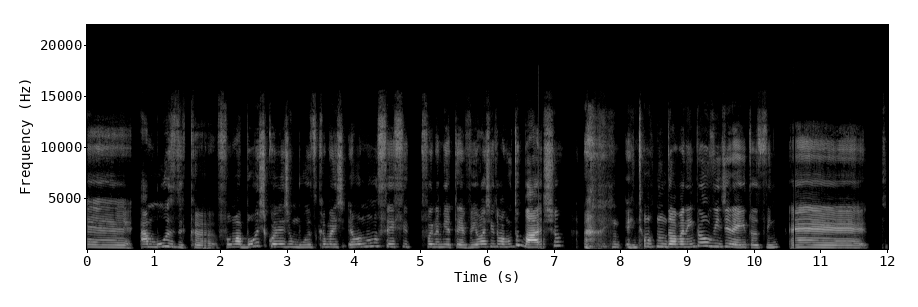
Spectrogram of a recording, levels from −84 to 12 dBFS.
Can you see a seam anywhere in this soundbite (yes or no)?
yes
